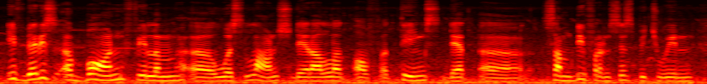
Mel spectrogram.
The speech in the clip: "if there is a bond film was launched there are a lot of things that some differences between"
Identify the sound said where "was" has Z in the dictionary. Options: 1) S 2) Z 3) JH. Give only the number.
1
